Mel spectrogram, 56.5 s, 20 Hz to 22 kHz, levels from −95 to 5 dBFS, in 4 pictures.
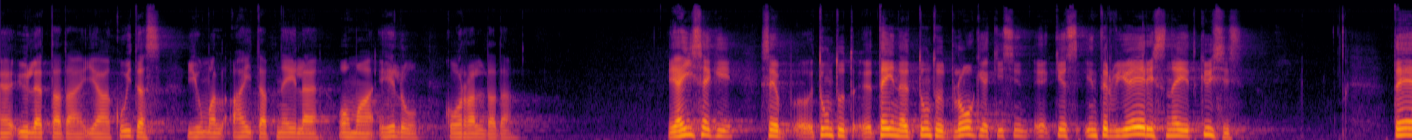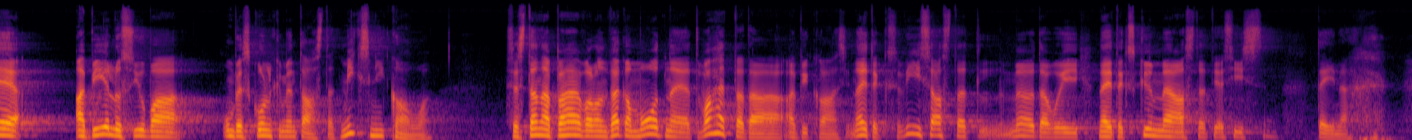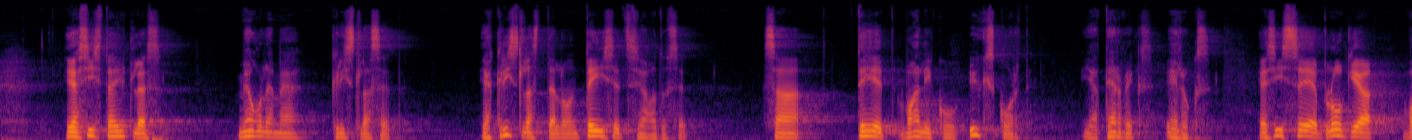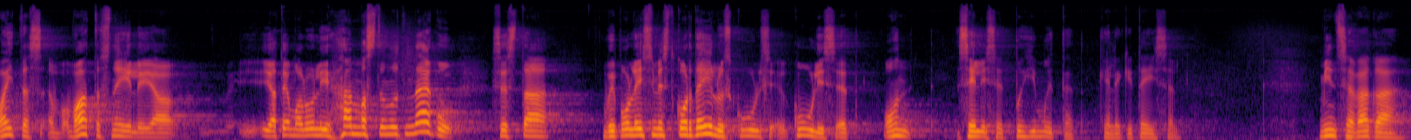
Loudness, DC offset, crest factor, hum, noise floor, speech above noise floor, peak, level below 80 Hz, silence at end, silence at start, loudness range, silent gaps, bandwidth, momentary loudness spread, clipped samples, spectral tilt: -26 LUFS; under 0.1%; 22 dB; none; -67 dBFS; 42 dB; -4 dBFS; -60 dBFS; 0 s; 0 s; 9 LU; none; 18 kHz; 17 LU; under 0.1%; -6 dB/octave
